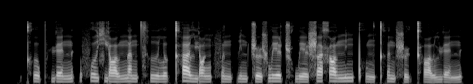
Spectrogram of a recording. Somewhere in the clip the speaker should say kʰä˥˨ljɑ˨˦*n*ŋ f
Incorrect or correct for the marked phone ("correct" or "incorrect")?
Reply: incorrect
